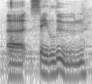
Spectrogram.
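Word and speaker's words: Selûne: goddess of the moon say loon I've just said that's the pronunciation based on the accent markings in her name and the feelings that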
